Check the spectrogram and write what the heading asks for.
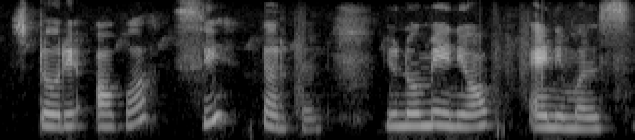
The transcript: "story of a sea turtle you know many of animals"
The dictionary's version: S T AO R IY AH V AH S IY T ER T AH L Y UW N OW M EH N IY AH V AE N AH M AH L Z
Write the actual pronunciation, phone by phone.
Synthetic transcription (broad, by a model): S T AO R IY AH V AH S IY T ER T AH N Y UW N OW M EH N IY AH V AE N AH M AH L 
